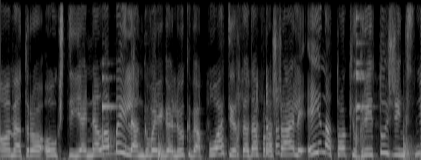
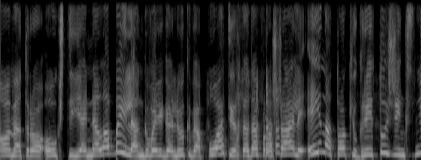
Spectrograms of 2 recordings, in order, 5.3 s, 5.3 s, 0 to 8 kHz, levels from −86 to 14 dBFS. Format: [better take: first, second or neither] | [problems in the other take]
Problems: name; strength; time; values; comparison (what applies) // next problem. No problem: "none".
second | background sound (Chink, clink); 12 dB below the speech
